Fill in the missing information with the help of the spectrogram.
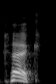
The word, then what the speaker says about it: Koch: you know, my my last name is spelled K-O-C-H and we pronounce it Cook.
